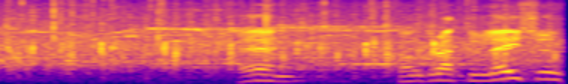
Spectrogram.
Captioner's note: speaking Spanish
